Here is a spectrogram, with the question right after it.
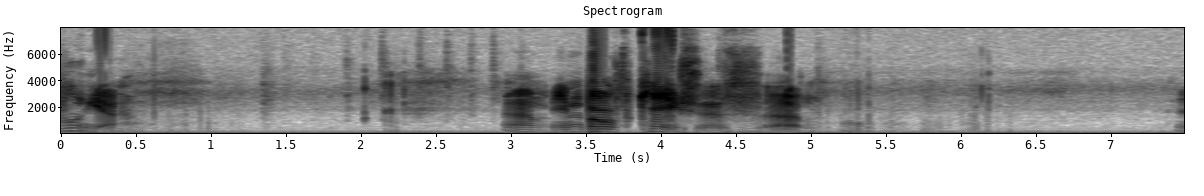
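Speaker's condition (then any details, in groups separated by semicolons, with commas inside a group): Cerebral palsy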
